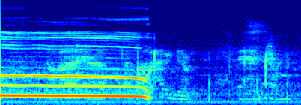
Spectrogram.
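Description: A voice imitates a wolf howl, one long steady tonal howl lasting about two seconds that cuts off abruptly, followed by faint room noise.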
